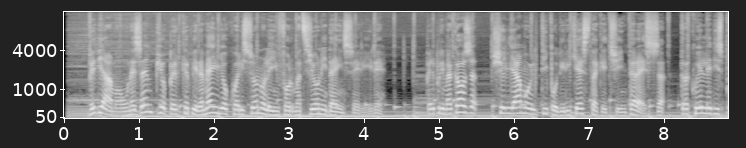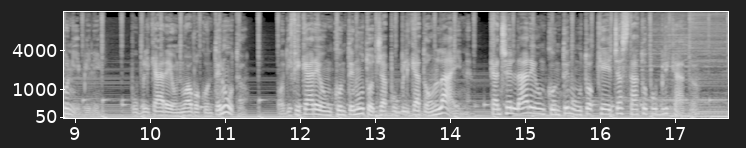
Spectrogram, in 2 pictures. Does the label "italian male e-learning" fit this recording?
Yes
